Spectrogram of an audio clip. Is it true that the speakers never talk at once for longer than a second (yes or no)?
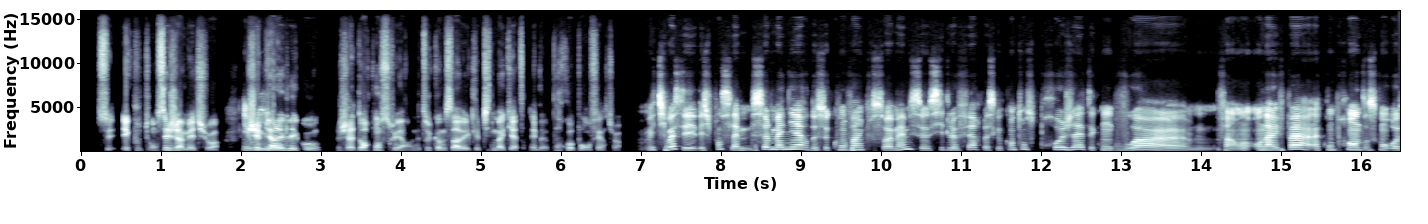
yes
